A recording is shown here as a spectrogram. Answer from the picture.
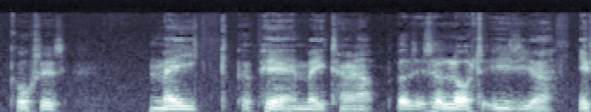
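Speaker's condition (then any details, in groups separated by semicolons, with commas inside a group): Cerebral palsy, mild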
